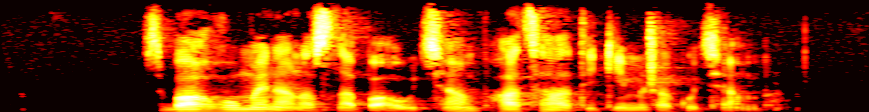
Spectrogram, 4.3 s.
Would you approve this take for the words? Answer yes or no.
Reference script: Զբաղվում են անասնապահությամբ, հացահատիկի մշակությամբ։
yes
